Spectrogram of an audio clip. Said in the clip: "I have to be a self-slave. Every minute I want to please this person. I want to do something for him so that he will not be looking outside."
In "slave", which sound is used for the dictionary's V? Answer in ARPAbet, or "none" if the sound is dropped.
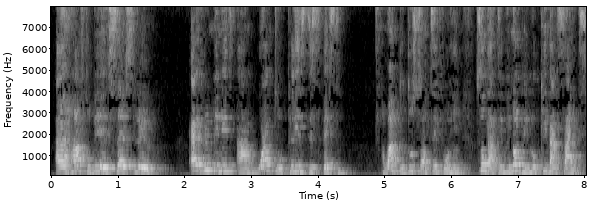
none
